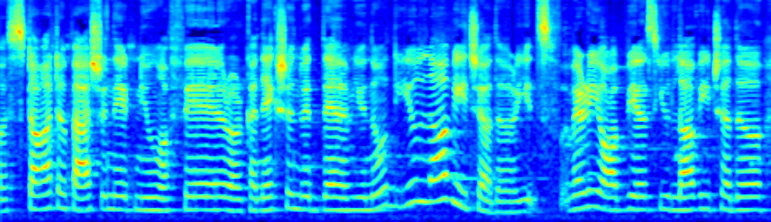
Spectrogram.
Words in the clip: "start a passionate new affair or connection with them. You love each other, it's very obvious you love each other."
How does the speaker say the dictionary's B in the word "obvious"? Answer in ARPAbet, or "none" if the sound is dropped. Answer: B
